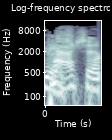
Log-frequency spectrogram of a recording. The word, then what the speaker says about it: Paschen: We should mention that the name of the challenger is Cindy Passion. – Yes, pardon me. I meant to say that. – Not spelled like Passion, but... – Yeah, P-A-S-C-H-E-N.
